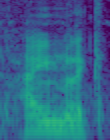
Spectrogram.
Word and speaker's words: Heimlich: It's Heimlich with an M. I did say Heimlich, didn't I? Oh, what a day. It's spelled with an M. You said it with an N.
